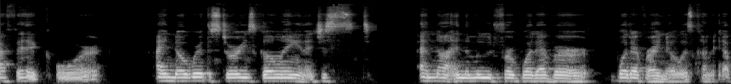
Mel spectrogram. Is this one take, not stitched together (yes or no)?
yes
